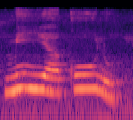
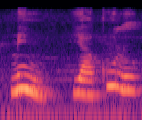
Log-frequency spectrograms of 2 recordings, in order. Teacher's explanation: nun dilebur dan didengung serta dibaca selama dua harakat. Idgham bighunnah memiliki arti melebur dengan dengung.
